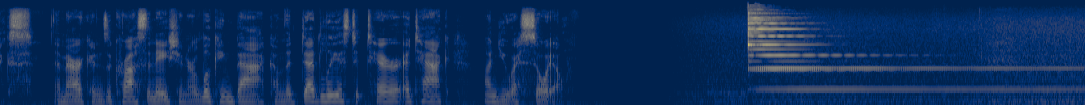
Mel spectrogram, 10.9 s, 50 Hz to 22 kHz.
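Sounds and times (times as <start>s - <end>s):
speech: 0.6s - 5.8s
faint hum: 6.7s - 10.8s
solemn memorial bell tolling: 7.4s - 10.8s.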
